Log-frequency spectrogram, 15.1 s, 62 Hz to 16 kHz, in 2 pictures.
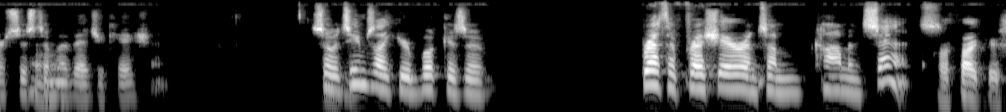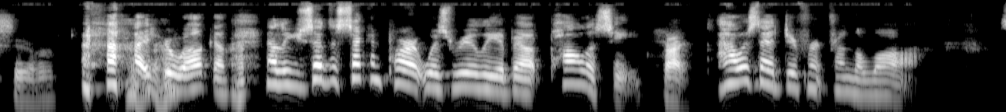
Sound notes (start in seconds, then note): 8.3 laughs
